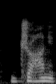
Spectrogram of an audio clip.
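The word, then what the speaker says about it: John: 자 그런데이 j가 그렇게 발음 난다는 거 요한이라고 하지만 여기 영어로 발음될 땐 J 발음을 넣어서 Joh이 됩니다.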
